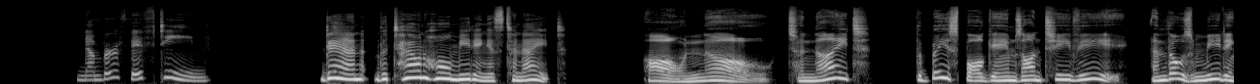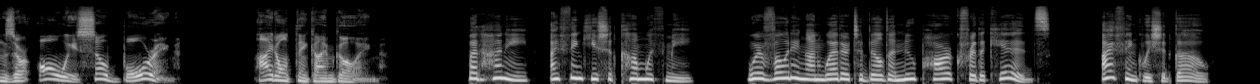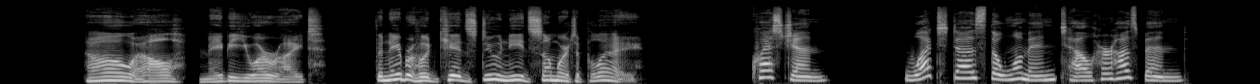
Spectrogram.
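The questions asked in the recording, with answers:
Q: What does the woman tell her husband?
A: They should go to the town hall meeting to vote on a new park.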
